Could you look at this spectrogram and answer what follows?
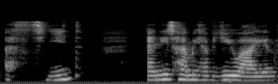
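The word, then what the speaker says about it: acide: our cognate here but it's not pronounced acid but a seed anytime we have ui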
